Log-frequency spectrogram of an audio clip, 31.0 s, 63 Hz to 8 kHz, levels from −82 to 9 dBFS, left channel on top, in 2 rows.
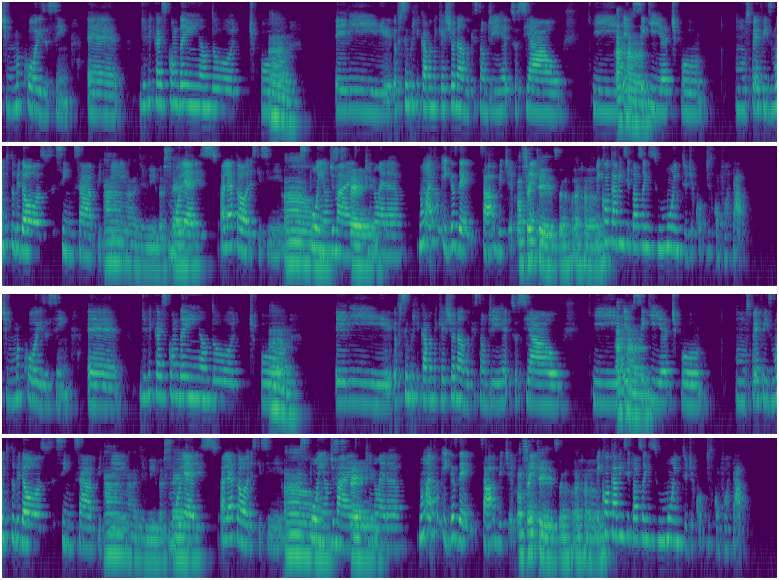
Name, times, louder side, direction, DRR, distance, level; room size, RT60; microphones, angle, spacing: voice 1, 0.0-1.3 1.7-2.3 2.8-4.6 4.9-5.7 6.7-11.4 11.8-14.0 14.7-18.0 18.8-21.1 21.4-22.6 22.8-23.5 23.8-24.9 25.1-26.3 27.4-30.3, equal, 50° left, 0 dB, 1.6 m, -26 dB
voice 2, 5.3-5.8 12.2-13.0 17.5-19.2 21.1-22.0 22.5-23.0 25.8-27.5, left 1 dB, 30° left, 3 dB, 2.7 m, -24 dB
13.0 x 5.3 x 5.3 m, 0.34 s
head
